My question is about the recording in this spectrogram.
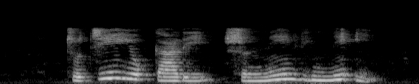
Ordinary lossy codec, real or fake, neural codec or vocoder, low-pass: Opus, 64 kbps; real; none; 5.4 kHz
